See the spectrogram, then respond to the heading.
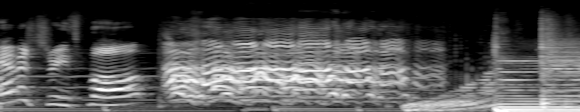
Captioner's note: laughs; upbeat music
